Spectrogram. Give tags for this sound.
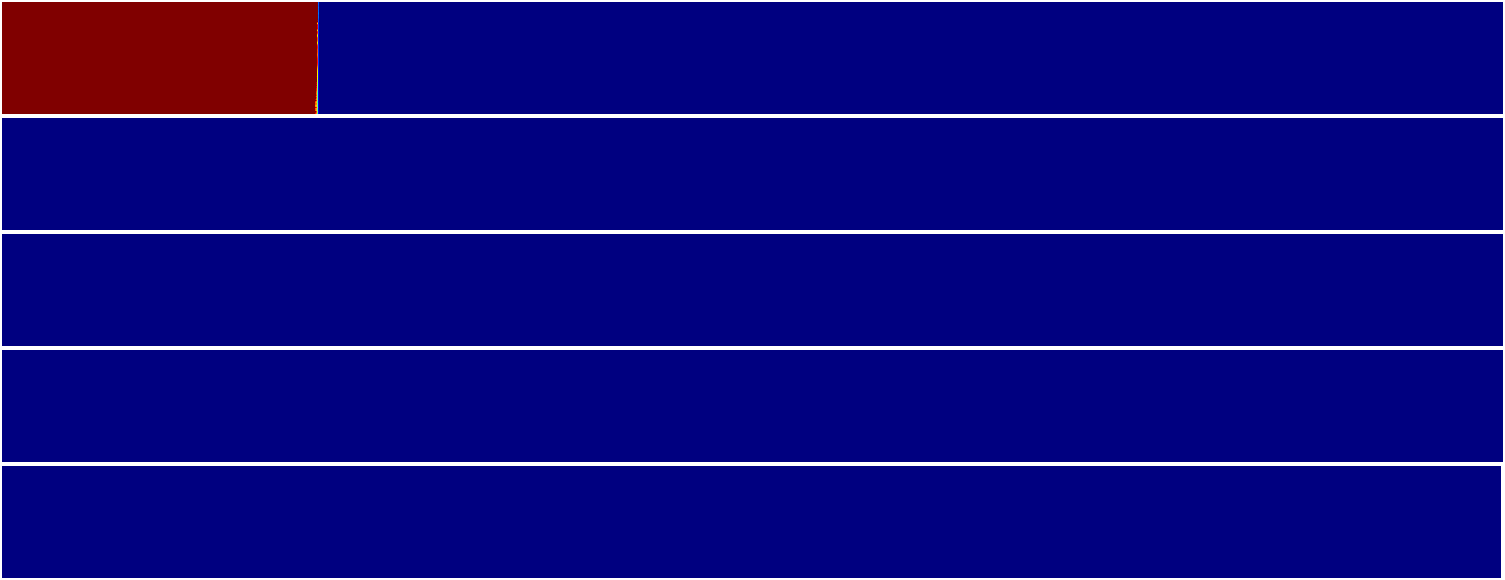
class intermediate sound

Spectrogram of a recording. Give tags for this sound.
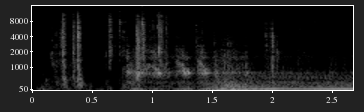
car car-start engine engine-start ignition

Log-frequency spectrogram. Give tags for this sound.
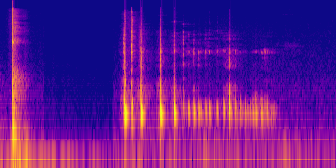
golf golfing green hole-in-one mini-golf minigolf minigolfing putt putter putting

